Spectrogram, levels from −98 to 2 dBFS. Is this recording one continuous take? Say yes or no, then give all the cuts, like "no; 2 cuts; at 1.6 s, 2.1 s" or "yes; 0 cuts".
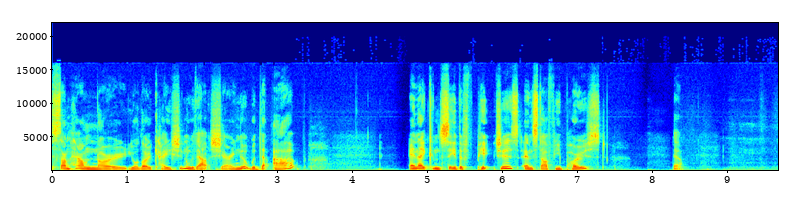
yes; 0 cuts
